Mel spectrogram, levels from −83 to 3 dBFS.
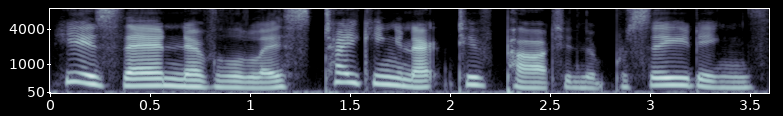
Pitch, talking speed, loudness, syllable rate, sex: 200 Hz, 185 wpm, -17 LUFS, 5.7 syllables/s, female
